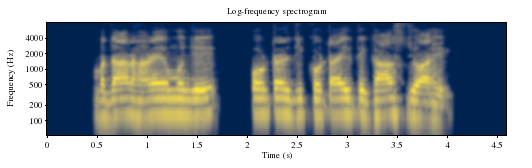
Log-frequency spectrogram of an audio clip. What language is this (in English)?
Sindhi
